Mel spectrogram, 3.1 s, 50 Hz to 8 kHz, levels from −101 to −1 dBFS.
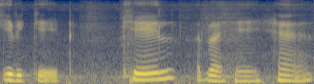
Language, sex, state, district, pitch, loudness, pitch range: Hindi, female, Haryana, Rohtak, 185 Hz, -17 LUFS, 170-210 Hz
